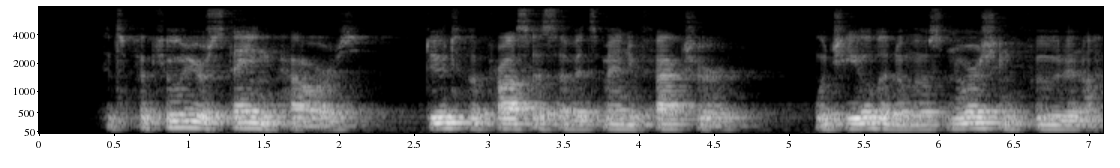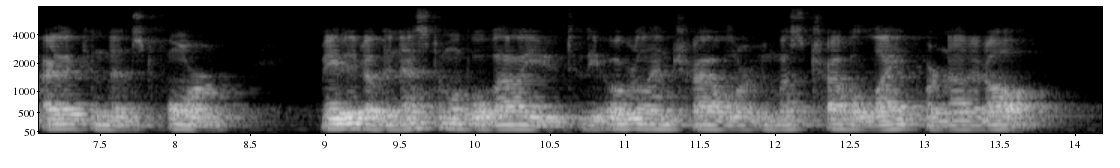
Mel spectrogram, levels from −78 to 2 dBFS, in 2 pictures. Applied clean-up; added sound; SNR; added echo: none; none; none; reverberation time 0.8 s.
